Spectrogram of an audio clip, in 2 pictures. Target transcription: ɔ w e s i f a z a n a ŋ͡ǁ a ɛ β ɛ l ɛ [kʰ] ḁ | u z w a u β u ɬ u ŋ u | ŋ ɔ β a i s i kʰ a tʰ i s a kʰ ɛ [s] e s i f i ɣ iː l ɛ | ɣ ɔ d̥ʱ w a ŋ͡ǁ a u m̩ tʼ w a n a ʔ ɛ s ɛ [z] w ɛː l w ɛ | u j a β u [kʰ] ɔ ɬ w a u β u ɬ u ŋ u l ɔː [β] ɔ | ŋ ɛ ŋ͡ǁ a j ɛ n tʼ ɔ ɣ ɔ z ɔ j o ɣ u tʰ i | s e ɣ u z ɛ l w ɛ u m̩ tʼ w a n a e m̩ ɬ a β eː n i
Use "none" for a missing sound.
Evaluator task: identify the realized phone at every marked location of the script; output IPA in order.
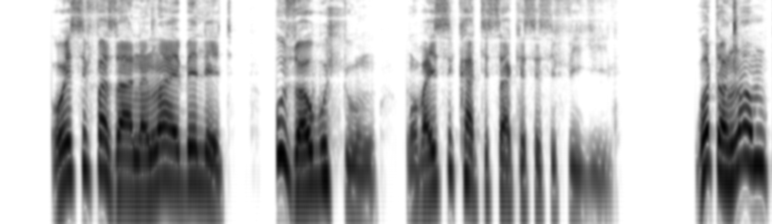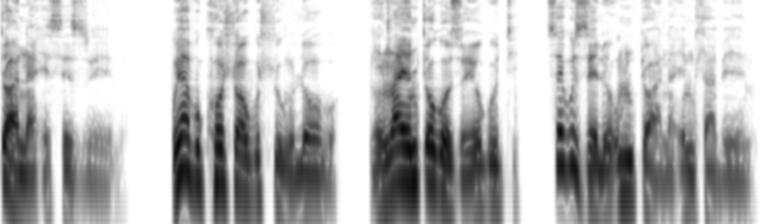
tʰ, s, z, kʰ, β

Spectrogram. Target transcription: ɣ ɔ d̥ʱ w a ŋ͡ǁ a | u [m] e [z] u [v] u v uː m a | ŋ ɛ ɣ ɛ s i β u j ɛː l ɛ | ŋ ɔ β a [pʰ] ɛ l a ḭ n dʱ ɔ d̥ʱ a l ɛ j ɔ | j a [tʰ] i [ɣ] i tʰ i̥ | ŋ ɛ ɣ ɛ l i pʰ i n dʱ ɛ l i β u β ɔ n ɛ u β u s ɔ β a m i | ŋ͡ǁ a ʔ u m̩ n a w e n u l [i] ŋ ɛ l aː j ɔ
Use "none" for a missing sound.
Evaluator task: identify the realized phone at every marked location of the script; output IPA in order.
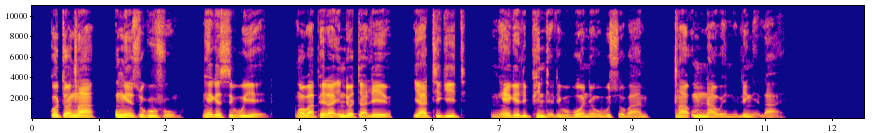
ŋ, z, ɣ, pʰ, tʰ, ɣ, i

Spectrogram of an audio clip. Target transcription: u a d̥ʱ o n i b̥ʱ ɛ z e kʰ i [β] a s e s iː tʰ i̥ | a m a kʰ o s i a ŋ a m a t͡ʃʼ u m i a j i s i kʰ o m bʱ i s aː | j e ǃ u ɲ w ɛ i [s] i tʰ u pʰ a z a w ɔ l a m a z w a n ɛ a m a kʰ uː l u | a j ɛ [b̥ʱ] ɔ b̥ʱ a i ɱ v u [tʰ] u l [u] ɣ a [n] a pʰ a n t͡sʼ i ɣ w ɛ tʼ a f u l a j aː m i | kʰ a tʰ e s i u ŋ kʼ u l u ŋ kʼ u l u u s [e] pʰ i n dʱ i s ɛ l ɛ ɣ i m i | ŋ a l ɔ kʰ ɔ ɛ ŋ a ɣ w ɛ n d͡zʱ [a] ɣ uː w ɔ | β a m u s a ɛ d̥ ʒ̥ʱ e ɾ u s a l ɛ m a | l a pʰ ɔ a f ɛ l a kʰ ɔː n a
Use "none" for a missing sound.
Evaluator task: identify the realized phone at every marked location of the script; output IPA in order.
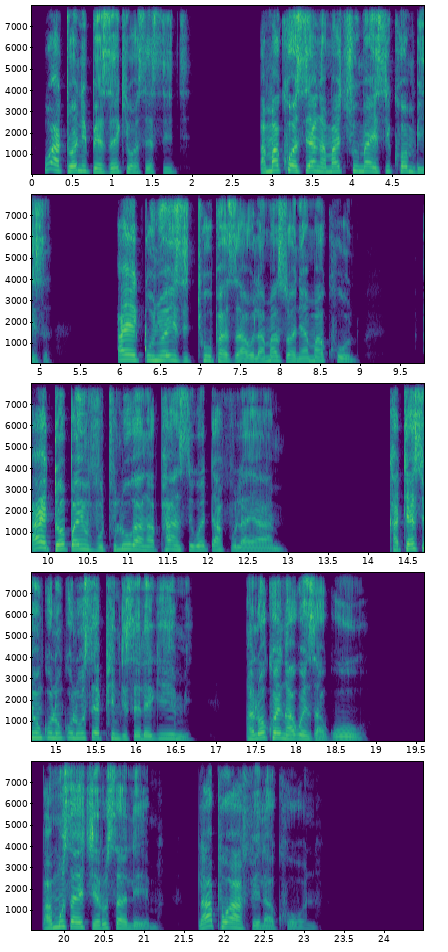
w, z, d̥ʱ, tʰ, u, ŋ, e, a

